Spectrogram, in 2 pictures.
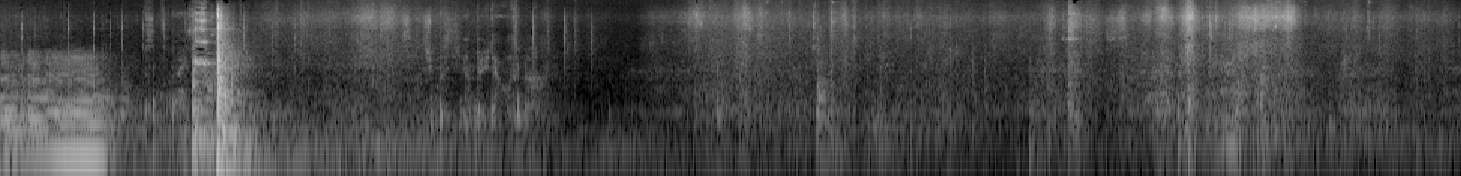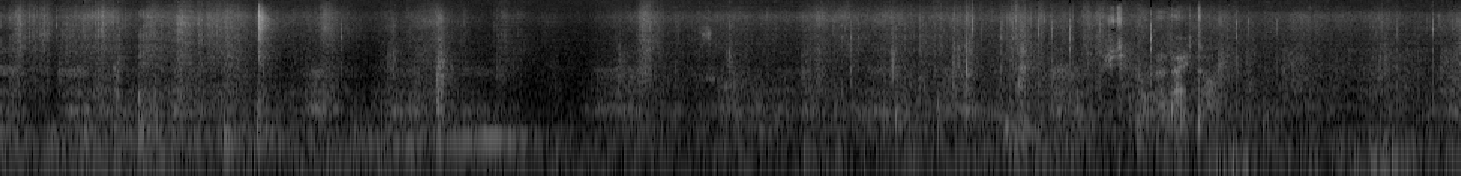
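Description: Footsteps and shuffling, handling noise as someone moves slowly through an empty building, with scattered soft clicks. A single loud thunk comes about two seconds in.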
